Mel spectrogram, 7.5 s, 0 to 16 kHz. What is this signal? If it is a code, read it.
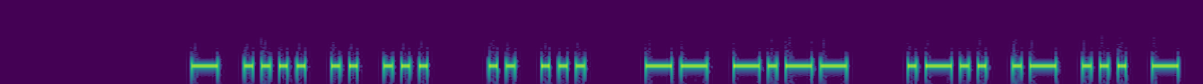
Morse code, heard as a keyed tone, about 22 wpm, 700 Hz. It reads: THIS IS MY LAST
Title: Sentences from Top 1000 Words - Review Part 5 - 22wpm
